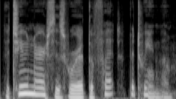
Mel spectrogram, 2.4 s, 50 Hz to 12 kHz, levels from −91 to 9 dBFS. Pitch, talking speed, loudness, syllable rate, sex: 220 Hz, 230 wpm, -15 LUFS, 5.5 syllables/s, female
